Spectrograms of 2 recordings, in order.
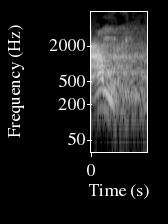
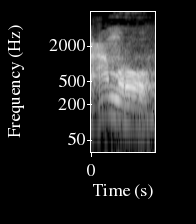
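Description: First: The name ends on the consonant r. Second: The name ends with an added 'oo' vowel. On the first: The speaker calls it right. "اسمه عمر" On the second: The speaker calls it wrong. "الناس الآن لجهلهم يلفظونها"

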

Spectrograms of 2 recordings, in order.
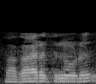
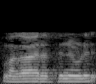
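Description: Both takes have the same delivery.

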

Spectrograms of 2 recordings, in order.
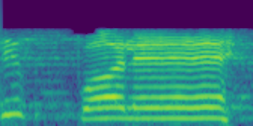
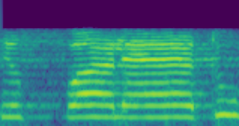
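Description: First: The word ends the phrase with a full stop. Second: The word runs straight on into the next word. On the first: "حال الوقف تقول" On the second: "حالة الوصل تقول"

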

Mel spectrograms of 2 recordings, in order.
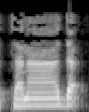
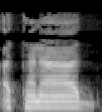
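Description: First: The final d has a short clear echo. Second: The final d is weak with no echo. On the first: The speaker calls it right. "بدل ما يقول التناد" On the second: The speaker calls it wrong. "بدون قلقلة"

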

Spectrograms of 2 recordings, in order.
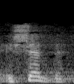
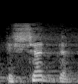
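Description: No difference in how they are said.

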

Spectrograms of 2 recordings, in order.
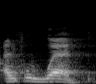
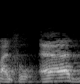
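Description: First: The middle consonant is a w sound. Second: The middle consonant is a glottal stop. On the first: "وبعضهم نطق الفواد" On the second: "بعضهم نطق الفؤاد بالهمزة"

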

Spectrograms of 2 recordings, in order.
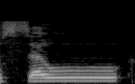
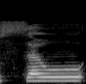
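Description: First: The vowel is stretched for about four counts. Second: The vowel is stretched for about two counts. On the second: "2 حركات"

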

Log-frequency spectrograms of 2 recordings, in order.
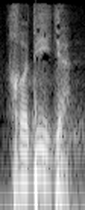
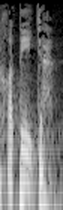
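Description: First: The name ends without a t sound. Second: The name ends with a t sound. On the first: The speaker calls it right. "yang benar apa? Khadijah" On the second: The speaker calls it wrong. "bukan Khadijah"

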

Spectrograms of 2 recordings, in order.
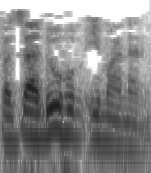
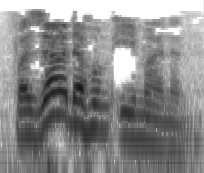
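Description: First: The vowel after the d is 'u'. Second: The vowel after the d is 'a'. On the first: The speaker calls it wrong. "bukan fazaduhum imanan" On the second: The speaker calls it right. "yang benar adalah fazadahum imanan"

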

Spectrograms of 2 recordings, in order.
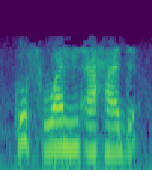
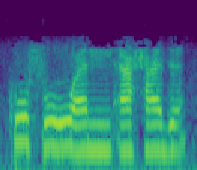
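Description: First: The f sound has no vowel after it. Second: The f sound has a rounded u vowel after it. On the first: The speaker calls it wrong. "كثير من يقرأ بإسكان الفاء" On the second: The speaker calls it right. "لابد ملاحظة ضم الشفتين في الفاء"

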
